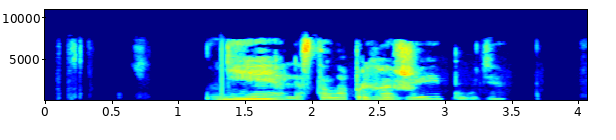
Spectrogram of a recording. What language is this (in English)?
Belarusian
